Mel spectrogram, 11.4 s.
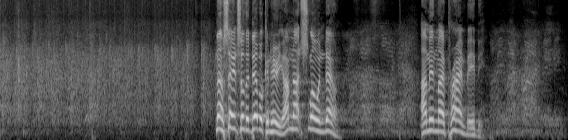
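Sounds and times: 
audience clapping hands: 0:00.0 - 0:04.9
speech: 0:04.3 - 0:06.9, 0:08.4 - 0:09.7.

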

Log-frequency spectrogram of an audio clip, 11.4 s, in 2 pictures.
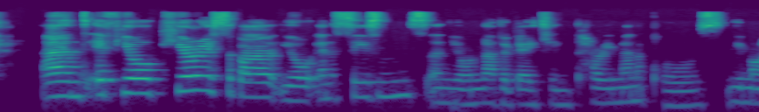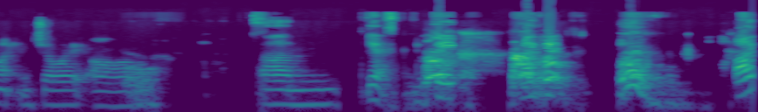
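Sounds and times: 
speech: 0:00.4 - 0:11.3
dogs barking: 0:08.9 - 0:10.9.

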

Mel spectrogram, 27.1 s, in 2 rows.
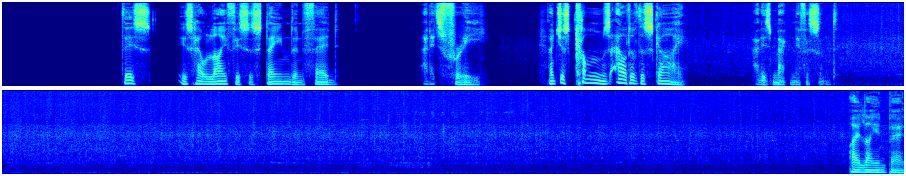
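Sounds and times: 
speech: 0:01.8 - 0:05.1, 0:06.3 - 0:07.3, 0:08.0 - 0:10.4, 0:11.3 - 0:12.7, 0:26.3 - 0:27.0
rain pattering on a cabin roof: 0:07.5 - 0:08.1, 0:10.2 - 0:27.0.

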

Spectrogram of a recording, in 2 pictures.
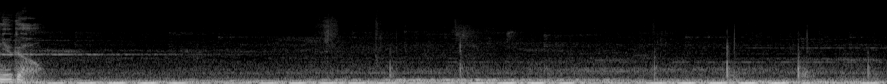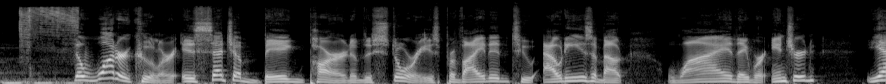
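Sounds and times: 
speech: 0:00.0 - 0:00.5, 0:09.6 - 0:17.7
deep steady thrumming rumble: 0:00.0 - 0:09.8.

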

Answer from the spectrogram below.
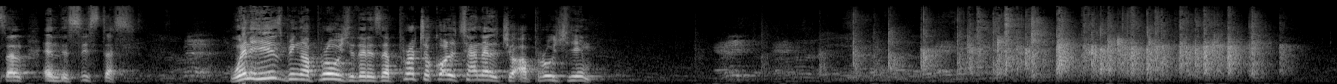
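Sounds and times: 
speech: 0:00.0 - 0:06.0
audience clapping: 0:06.9 - 0:13.3.

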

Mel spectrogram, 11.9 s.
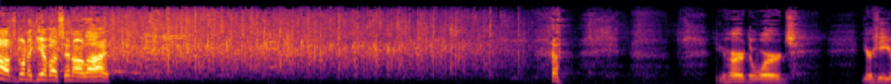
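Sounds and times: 
voice cheering: 0:00.0 - 0:02.7
crowd clapping: 0:00.0 - 0:07.4
speech: 0:00.1 - 0:01.7, 0:07.4 - 0:07.6, 0:09.6 - 0:10.8, 0:11.5 - 0:11.8.

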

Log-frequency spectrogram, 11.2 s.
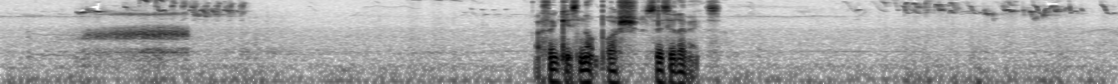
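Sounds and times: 
hen clucking: 0:00.7 - 0:02.0
speech: 0:05.4 - 0:07.3.

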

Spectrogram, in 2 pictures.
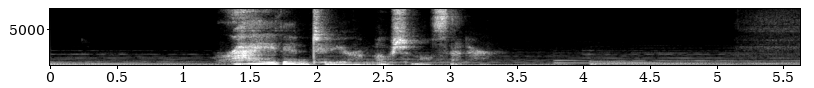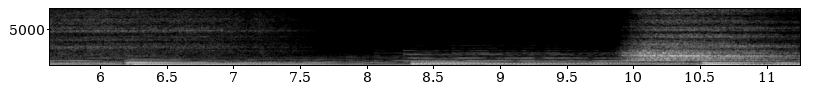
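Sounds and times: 
sustained droning tonal music: 0:00.0 - 0:11.2
speech: 0:01.3 - 0:03.4
air drawn in through the right nostril in a meditative breathing exercise: 0:05.1 - 0:07.7, 0:09.9 - 0:11.2.

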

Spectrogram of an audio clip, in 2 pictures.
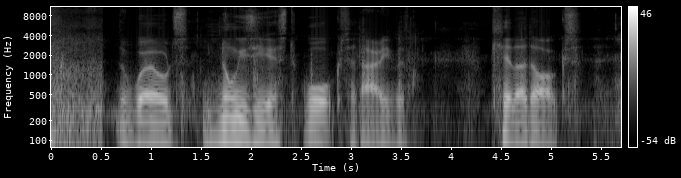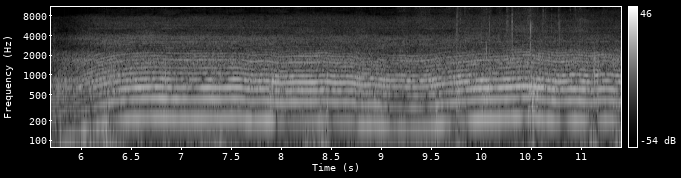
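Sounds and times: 
speech: 0:00.7 - 0:03.8, 0:04.4 - 0:06.7
chainsaw cutting in a tree: 0:05.5 - 0:11.4.

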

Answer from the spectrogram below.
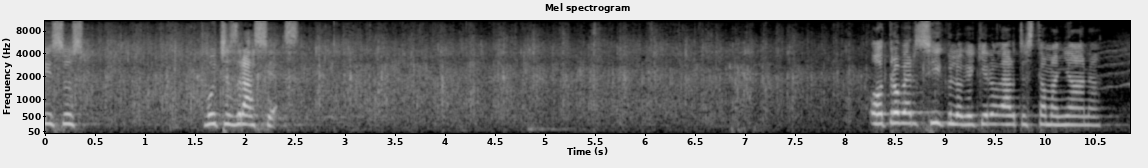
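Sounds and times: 
speech: 0:00.0 - 0:00.7, 0:01.6 - 0:02.6, 0:08.3 - 0:10.8
audience applauding: 0:00.0 - 0:08.3.

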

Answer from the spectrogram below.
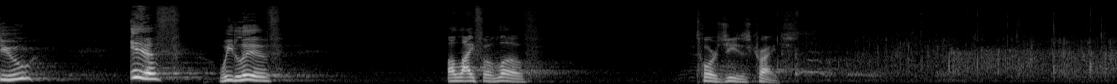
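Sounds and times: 
speech: 0:01.3 - 0:02.9, 0:04.5 - 0:05.4, 0:07.0 - 0:08.1
audience clapping: 0:07.7 - 0:11.1.

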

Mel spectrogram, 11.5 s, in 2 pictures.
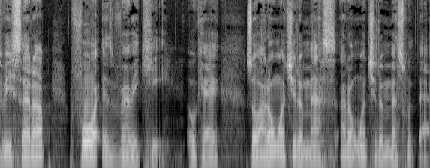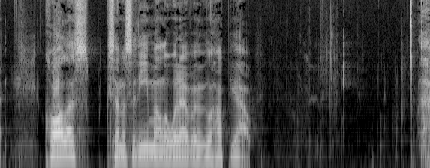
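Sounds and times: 
speech: 0:00.0 - 0:09.1, 0:11.3 - 0:11.4
sipping water: 0:09.2 - 0:11.4.

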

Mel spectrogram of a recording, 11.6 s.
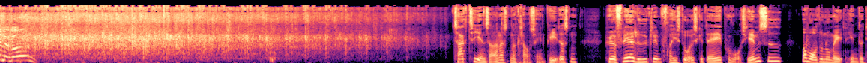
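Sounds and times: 
applause from a large audience: 0:00.0 - 0:06.1
speech: 0:06.1 - 0:11.5.

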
